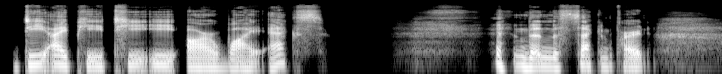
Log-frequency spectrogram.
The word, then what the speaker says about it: Dipteryx: I am going to try and pronounce it because it's kind of funny. Dipteryx, Dipteryx.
